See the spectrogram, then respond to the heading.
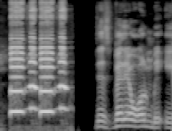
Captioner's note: honk honk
